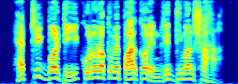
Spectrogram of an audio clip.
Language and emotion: Bengali, neutral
